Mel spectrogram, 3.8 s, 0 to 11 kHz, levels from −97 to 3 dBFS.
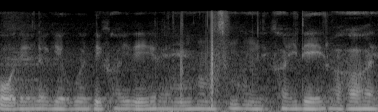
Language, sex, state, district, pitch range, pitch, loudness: Hindi, male, Jharkhand, Sahebganj, 105-110 Hz, 105 Hz, -40 LUFS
